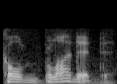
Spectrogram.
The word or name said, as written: cold-blooded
